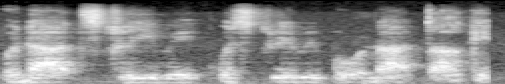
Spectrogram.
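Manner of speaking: hushed, croaky near-whisper; lost voice. Retold or imitated. Cohost mocks the streamer's wrecked voice next morning, croaky whisper. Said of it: "tomorrow morning it'll be like".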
